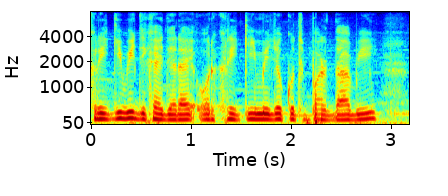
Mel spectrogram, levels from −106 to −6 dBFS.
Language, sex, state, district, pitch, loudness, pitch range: Hindi, male, Arunachal Pradesh, Longding, 140 Hz, -15 LUFS, 135-145 Hz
